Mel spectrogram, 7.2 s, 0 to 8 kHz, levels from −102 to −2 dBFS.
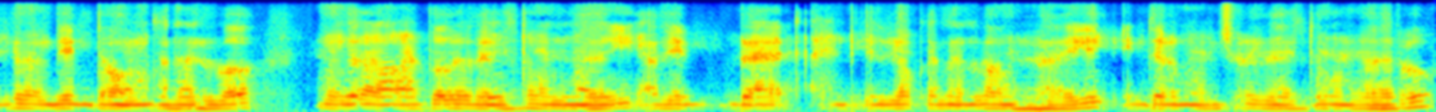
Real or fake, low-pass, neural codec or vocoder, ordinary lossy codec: fake; 7.2 kHz; codec, 16 kHz, 1 kbps, FreqCodec, smaller model; none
